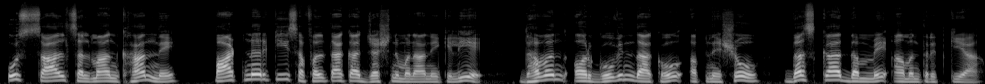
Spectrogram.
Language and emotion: Hindi, neutral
